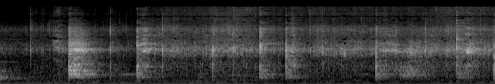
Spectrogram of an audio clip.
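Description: Spice paste with cumin and crushed coriander sizzling in hot oil in a nonstick pan while a metal spoon stirs it, with repeated clicks and scrapes of the spoon against the pan.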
